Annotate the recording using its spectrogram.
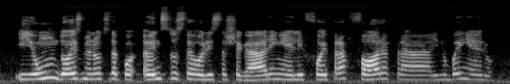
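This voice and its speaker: Here a woman talks at a fairly quick pace. She has an unremarkable speaking voice with a fairly high pitch. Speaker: war survivor. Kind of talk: testimony.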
